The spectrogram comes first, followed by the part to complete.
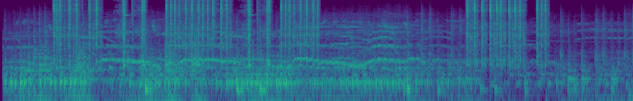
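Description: Typewriter keys clattering in several quick runs of strokes, a sound effect for title text being typed onto the screen, over soft background music.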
